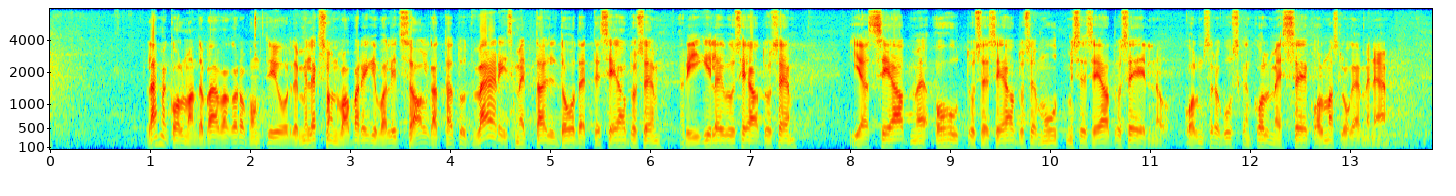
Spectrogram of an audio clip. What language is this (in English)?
Estonian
